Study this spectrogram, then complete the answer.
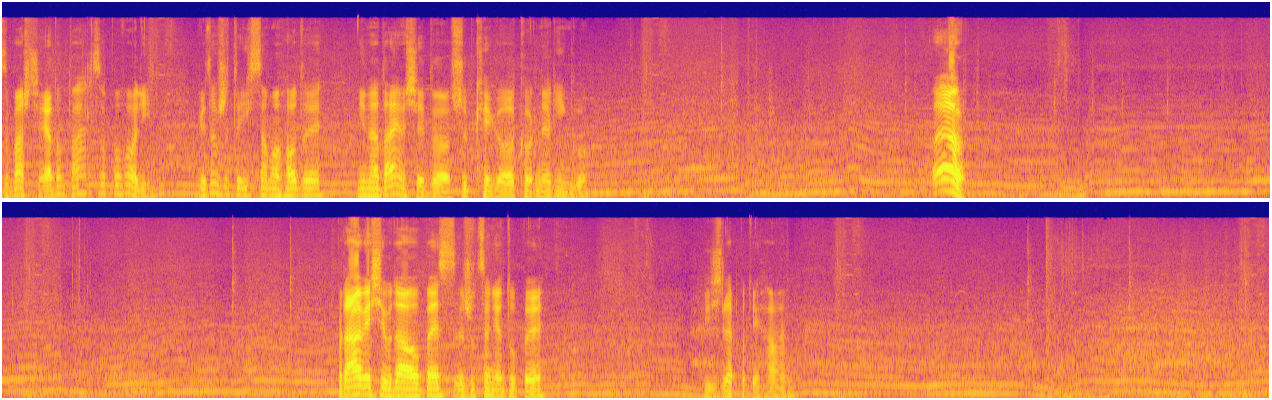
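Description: A racing car engine drones steadily, rising and falling in pitch as it shifts gears.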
